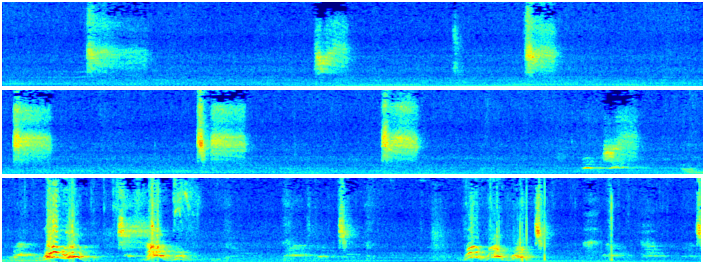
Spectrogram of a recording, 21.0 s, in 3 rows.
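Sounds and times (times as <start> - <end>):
bird harsh scolding calls: 0.8 - 1.6, 3.1 - 3.6, 4.5 - 5.7, 7.0 - 7.6, 8.9 - 9.6, 10.8 - 11.3, 12.8 - 16.1, 16.8 - 17.8, 18.6 - 21.0
low animal cries: 12.8 - 16.0.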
